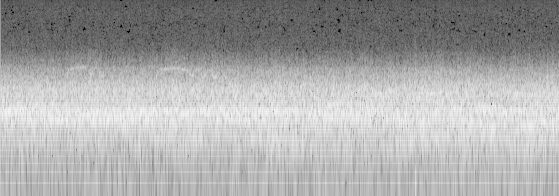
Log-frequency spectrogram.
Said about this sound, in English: But this punt by John James to push Dallas way back. Listen to the crowd.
